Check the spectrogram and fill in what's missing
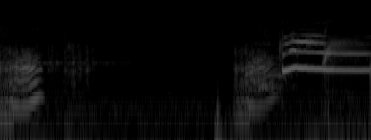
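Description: A cat meowing in the Okami video game, two short meows, the second brighter and drawn out, heard close and fairly faint.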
